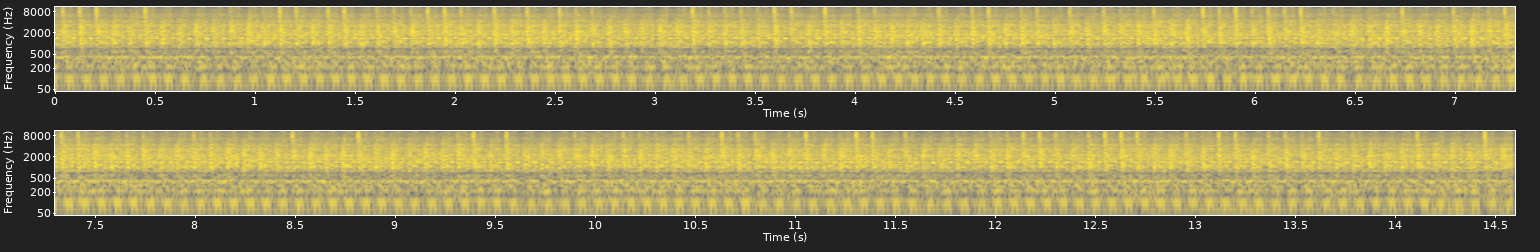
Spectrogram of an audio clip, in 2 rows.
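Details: Honda CBR125R idling: fast, sharp clicking about four per second over the idle, heard while riding as a high-pitched mechanical noise; spark plug lead arcing at a badly corroded plug cap connection, rust cleaned as a temporary fix, lead replacement considered.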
